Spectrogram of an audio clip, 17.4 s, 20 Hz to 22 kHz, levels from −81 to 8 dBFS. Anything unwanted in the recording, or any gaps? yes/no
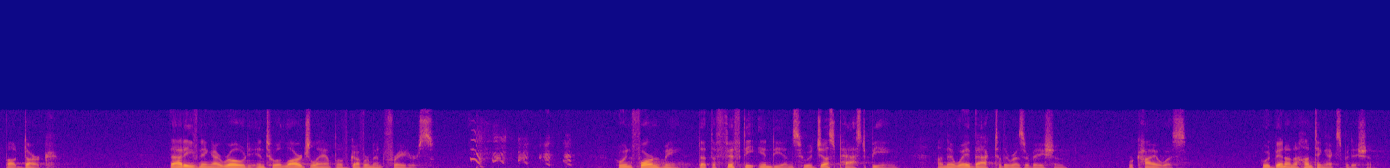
yes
